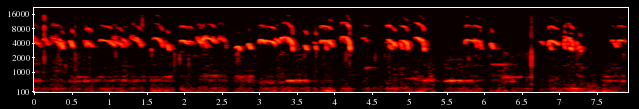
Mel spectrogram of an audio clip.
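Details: Pet chicks, four colourfully dyed youngsters playing together, cheep in rapid irregular bursts, sharp high chirps curving downward, roughly one burst a second. Soft thumps and scratching sounds sit beneath the calls.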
